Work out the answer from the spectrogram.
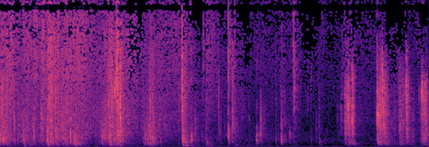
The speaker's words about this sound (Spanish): Doc abre la puerta.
